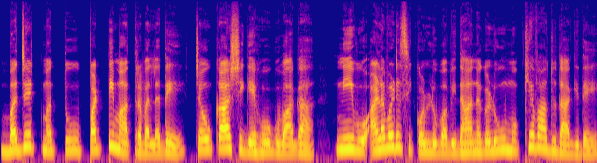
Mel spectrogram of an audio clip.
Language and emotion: Kannada, neutral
